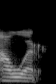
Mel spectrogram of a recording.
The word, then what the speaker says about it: hour: lainnya adalah kata Our ya tulisannya hour Tapi bacanya hour nah penggunaannya dalam kalimat bisa sebagai berikut it's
